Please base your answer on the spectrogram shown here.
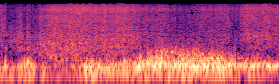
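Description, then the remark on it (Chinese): A yacht speeds across open water, recorded from the front of the boat, with steady roaring wind buffeting the microphone and waves rushing and slapping against the hull in a continuous, loud, low-heavy rumble. “游艇起航了，你可以从风浪中就可以听到这游艇的速度是多么的快。”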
